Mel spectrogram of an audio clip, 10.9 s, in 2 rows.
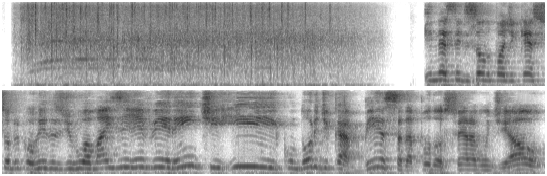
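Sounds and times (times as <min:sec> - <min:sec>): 
applause: 0:00.0 - 0:03.9
speech: 0:04.2 - 0:10.8.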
